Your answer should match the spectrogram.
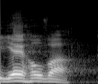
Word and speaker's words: Yehovah: The Yod-Heh-Vav-Heh states the pronunciation of that setting to be Yehovah. Is that not correct? That's why when King James Bible came out, they used the term Jehovah. Well, there's no J sound.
